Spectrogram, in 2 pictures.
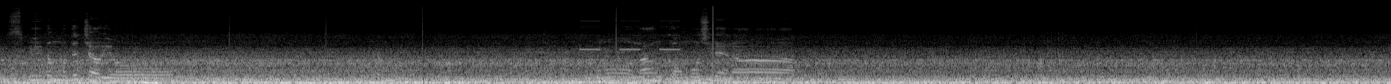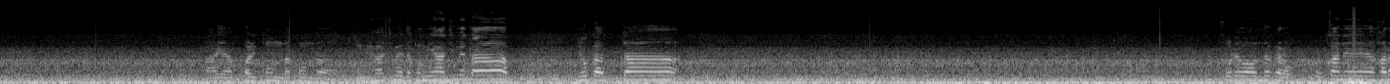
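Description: Tyres roar on the road surface throughout.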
